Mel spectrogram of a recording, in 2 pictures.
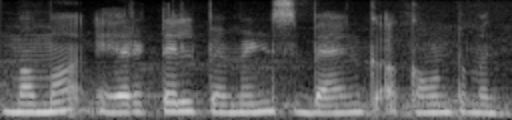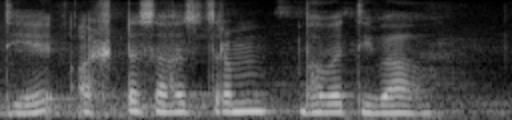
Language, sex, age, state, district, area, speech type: Sanskrit, female, 18-30, Maharashtra, Washim, urban, read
